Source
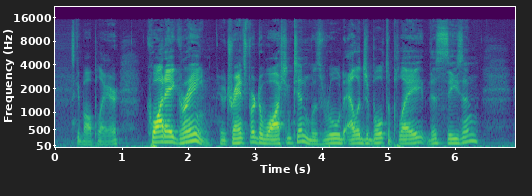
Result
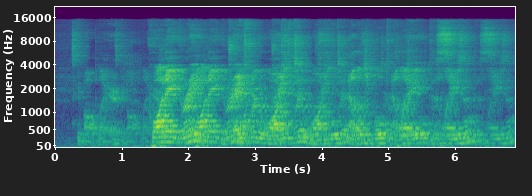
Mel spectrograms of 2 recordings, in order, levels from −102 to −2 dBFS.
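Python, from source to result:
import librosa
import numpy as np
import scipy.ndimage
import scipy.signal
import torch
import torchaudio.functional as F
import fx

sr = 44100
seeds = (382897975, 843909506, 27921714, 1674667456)

y = fx.high_shelf(x, sr, hz=2300.0, db=9.0)
y = fx.echo_feedback(y, sr, ms=647, feedback_pct=33, wet_db=-5.5)
y = fx.rev_gated(y, sr, seeds[0], gate_ms=250, shape='falling', drr_db=-3.0)
y = y * librosa.db_to_amplitude(-6.5)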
